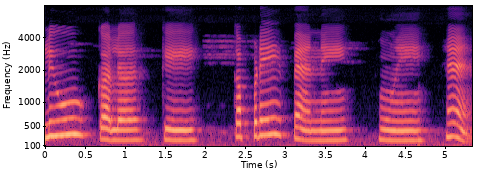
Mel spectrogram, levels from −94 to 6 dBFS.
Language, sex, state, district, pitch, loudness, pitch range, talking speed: Hindi, male, Punjab, Fazilka, 220 Hz, -15 LUFS, 210-290 Hz, 80 wpm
